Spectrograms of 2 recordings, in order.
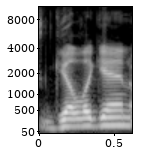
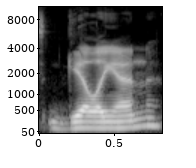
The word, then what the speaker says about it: Gilligan: We've got writer-director Vince Gilligan, or as I said in the last podcast, Vince Gillian.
